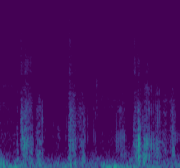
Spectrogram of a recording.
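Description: Footsteps crunching in snow, a step about every half second.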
